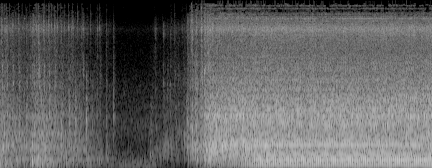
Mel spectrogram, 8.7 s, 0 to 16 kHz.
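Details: Craftsman 7HP green self-propelled lawn mower, long hard to start; after adding fresh gas it catches right after the pull and runs even and steady, never started that well before; owner suspects old gas was bad.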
